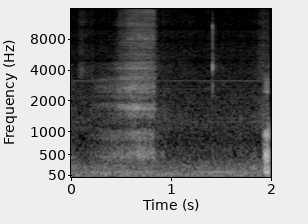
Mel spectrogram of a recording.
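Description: A short intake of breath, followed by a faint single tick about a second and a half in.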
